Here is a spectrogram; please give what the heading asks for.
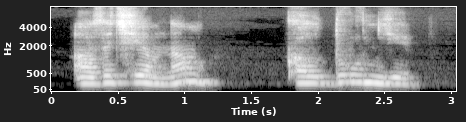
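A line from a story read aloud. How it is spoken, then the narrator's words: Timid. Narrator (Russian): робко спросила я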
